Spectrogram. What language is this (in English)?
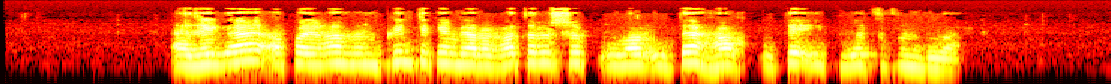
Bashkir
